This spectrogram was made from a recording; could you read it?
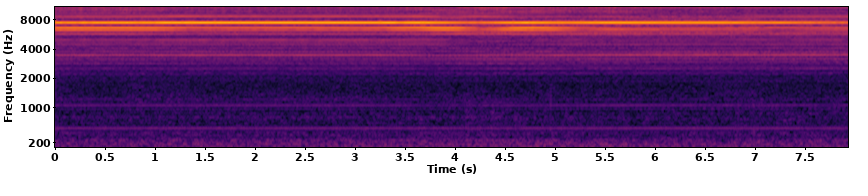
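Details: Quadcopter brushless motor spun on its own through ground-control software while suspect motors are checked: a steady, even high hum with no rattle or scratchiness; this motor runs smoothly and sounds healthy.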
